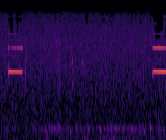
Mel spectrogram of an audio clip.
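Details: HEXA hoverboard powered on after opening it and reassembling; two short, clean high beeps about two seconds apart over faint rumble; normal power-on beeps.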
